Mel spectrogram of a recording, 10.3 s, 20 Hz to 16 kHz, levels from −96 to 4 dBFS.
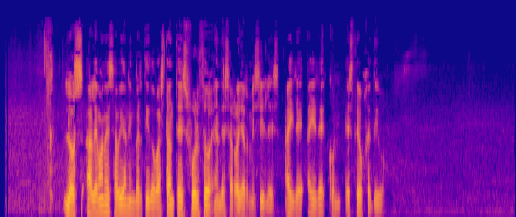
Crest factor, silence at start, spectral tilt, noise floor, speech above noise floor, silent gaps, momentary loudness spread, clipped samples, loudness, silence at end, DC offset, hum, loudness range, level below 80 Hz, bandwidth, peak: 22 dB; 0.9 s; -6 dB/octave; -64 dBFS; 43 dB; none; 15 LU; under 0.1%; -21 LUFS; 2.65 s; under 0.1%; none; 12 LU; -56 dBFS; 10.5 kHz; 0 dBFS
